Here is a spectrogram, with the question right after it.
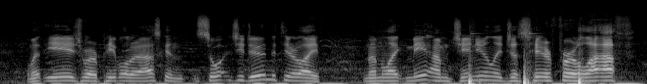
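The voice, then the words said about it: Put-on Scottish accent. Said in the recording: “in my best Scottish accent”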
